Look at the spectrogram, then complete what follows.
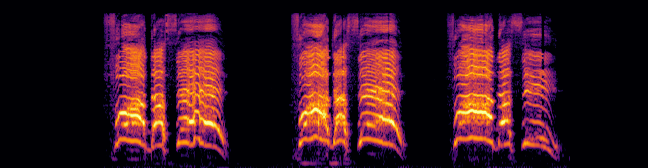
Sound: sound of female screaming

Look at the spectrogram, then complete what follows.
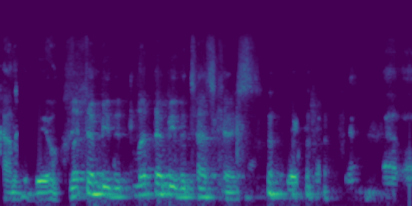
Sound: chuckles

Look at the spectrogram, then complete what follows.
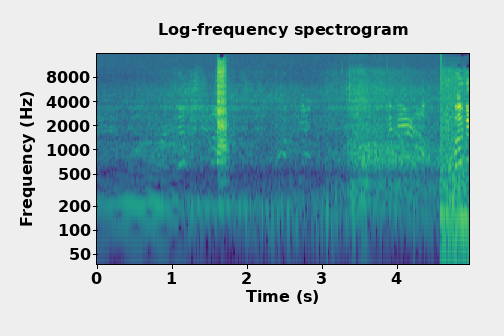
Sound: car horn blowing; engine revving

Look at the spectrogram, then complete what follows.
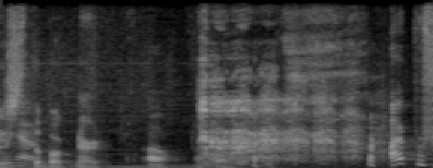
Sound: laughs

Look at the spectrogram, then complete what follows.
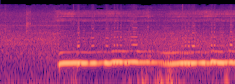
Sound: chanting

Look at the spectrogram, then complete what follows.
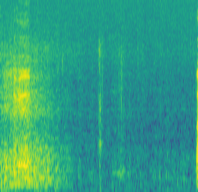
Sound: crowd

